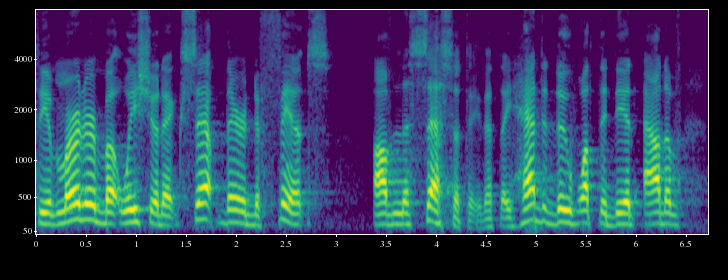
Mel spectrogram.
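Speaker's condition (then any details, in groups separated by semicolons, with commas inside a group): No condition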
